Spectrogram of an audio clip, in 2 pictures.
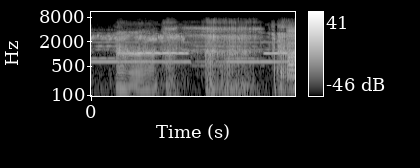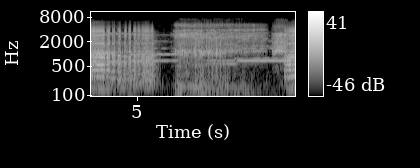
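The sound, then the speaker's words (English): Loud, raspy snoring, four long rattling snores in a slow steady rhythm, with a faint tonal hum running underneath and no one talking. “you're snoring.”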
